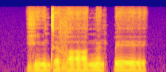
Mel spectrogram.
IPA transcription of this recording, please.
ɣĩ˨ dɛ˨vaː˨˦nɛ̃˧ k͡peː˦˨

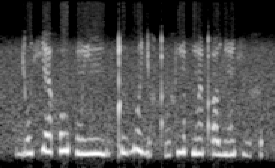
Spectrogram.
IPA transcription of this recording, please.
ɟo çɛːχu hũjĩːɡṳǃɯ ɡʷʌːɟɛ̤χqʼɛ̤χ mʲũχɡʷĩːqʼoːʎõ çi̤χ

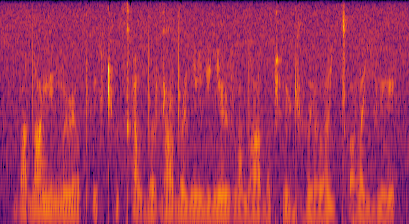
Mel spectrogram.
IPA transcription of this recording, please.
bodˤɛŋe ŋõɭɤpʼĩxʈʰɯ kʼɤʎdˤɛɭɡeɭdˤɛɭ ʎẽʎɛʎɛ̃ɭ võdˤej dˤiʈʰɯjɖʱɤj lˠɯʎtʼɔ lˠeʎvẽ

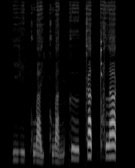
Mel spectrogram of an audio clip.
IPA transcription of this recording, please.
jiː˧kwa˨˩jkwa˩˦n kɯː˧ka˥˩t̚pʰla˥˩k̚

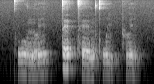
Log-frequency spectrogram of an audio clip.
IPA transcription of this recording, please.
kʰwu˨˩nli˦˥t̚ | te˥˩ʔtʰe˩˦nkʰwi˨˩ʔpʰli˨˩t̚

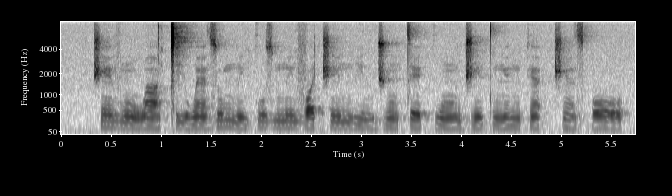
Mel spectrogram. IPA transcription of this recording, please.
t͡ʃẽ˧vũ˨˩wã˨˩ ǀi˨˩wɛ̃˨˩zu˧ mĩ˨˩ku˧zmĩ˧ vʌ˧ t͡ʃĩ˧mi˨˩nd͡ʒũ˨˩ te˨˩kwũ˨˩ d͡ʒĩ˧tŋẽ˧ŋkɛ̃˧ʔ t͡ʃɛ̃˨˩zʔo˨˩

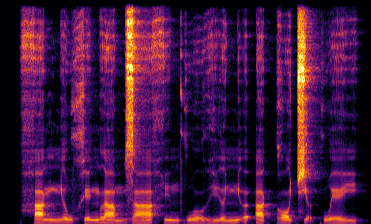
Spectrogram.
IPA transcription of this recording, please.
ha˧ŋɲə˧wxe˨˦ŋ la˨˩mzaː˨˦hi˨˩mkwo˧˩ ɣi˨˩ə̯ ɲə̰ː˧˥ ʔa˨˩k̚ɣɔ˨˦ t͡ɕə̰ː˧˨kwe˨˩j

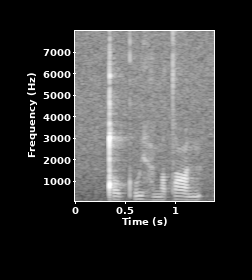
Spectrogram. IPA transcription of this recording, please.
ǃokʷʼi ɦənətˤɐn

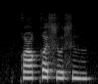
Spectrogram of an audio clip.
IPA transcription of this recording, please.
qøqɨsɵsɨ

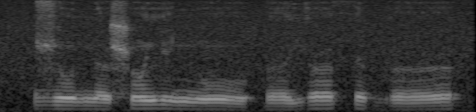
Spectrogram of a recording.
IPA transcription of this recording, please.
ɮõnə ʂõlʲəɲõ | əjə˞ θɪbə˞

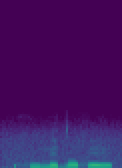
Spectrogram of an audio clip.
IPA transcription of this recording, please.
fu˦ mɛ˦dɔ˦fɛ˦˨

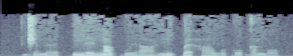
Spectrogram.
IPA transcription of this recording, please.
d͡ʒɛ˨nɛ˨ | ɲeː˧ŋa˦ kʷeː˨ɾaː˨ ɣĩ˧ k͡pɛ˦˨haː˨ wo˧ko˧ ɡa˧ ŋɔ˨

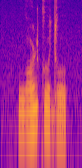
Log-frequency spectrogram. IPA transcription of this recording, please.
wɔɳkʊdo

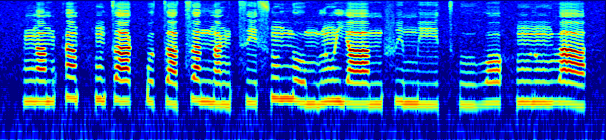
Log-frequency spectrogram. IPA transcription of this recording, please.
ŋã˨mkã˦ pʰũ˨taː˨ k͡pʊ˨ta˨t͡sa˦nã˨ŋ t͡si˨ sũ˦noː˨mlũ˦ jaː˦mfi˦ miː˨tʰuː˨βɔ˦hũ˦ ɾũ˦βa˦˨

